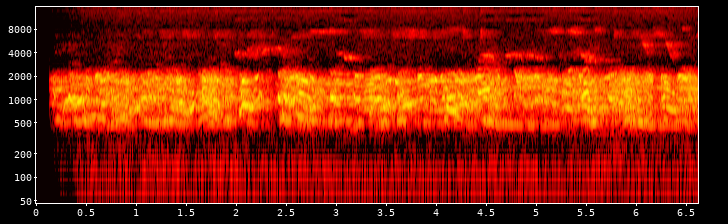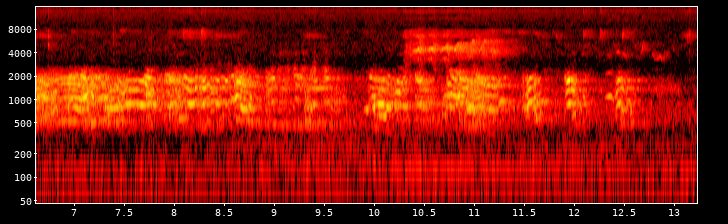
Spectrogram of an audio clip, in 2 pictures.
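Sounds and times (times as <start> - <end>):
hounds in cry during a foxhunt: 0.2 - 13.2.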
